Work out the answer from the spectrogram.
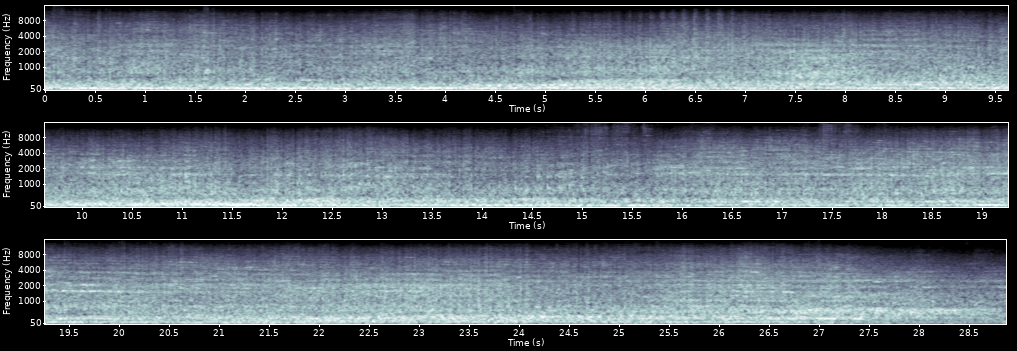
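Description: Long CSX intermodal freight train of double-stack container cars passing close by at speed: a steady, loud rumble of wheels on rail.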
